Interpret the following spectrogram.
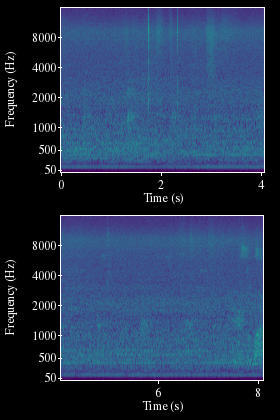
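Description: Steady hum inside a Montgomery hydraulic elevator car during the ride, with a few faint clicks about two to three seconds in.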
